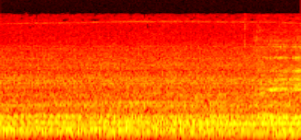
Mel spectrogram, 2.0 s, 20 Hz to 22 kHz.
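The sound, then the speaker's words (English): A Cummins engine accelerates smoothly as the driver punches it on a track, speed passing 60, 70 and 80. A steady low hum and road roar with an engine tone climbing gradually in pitch. The sound stays even in loudness throughout, with no talking. “I mean, it's you can hear, it's solid, it's quiet, smooth. Power comes on smoothly, like I'm punching it right now.”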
